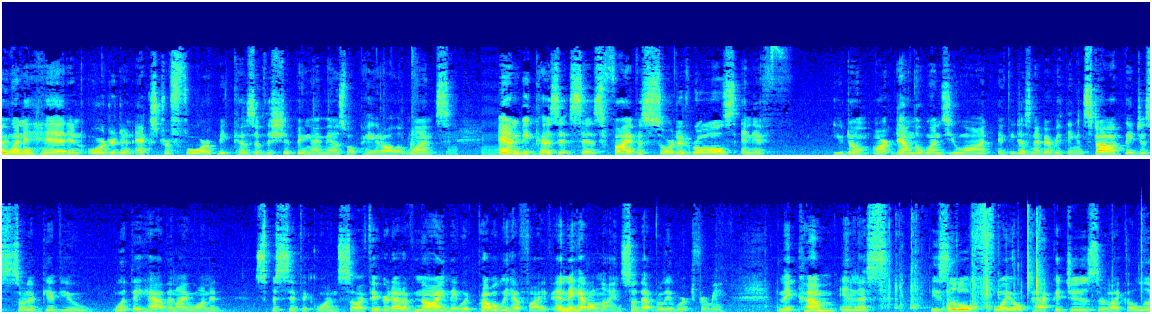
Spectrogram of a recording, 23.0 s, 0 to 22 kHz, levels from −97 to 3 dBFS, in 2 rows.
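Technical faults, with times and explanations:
4.00–5.06 s, GSM phone buzz: a hard, raspy buzz at about 217 Hz with dense harmonics sits about 17 dB below the audio. A nearby 2G handset's transmit bursts are being rectified in the audio circuitry, and this brief burst fits a data transfer rather than a call.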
